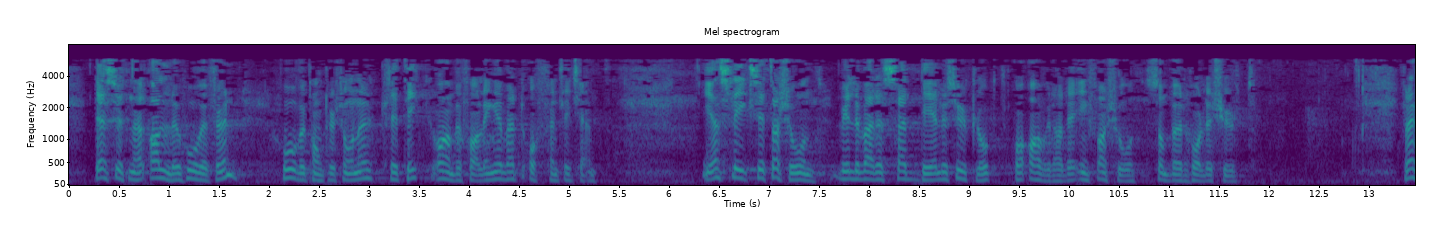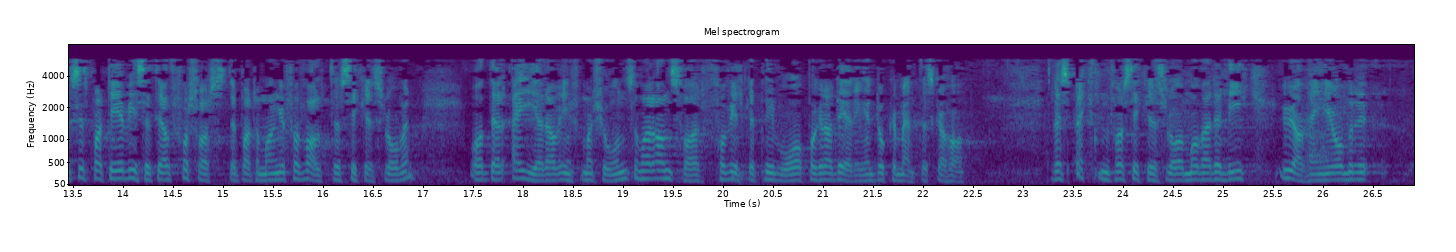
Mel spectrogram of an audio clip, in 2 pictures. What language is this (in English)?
Norwegian Bokmål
